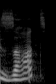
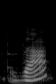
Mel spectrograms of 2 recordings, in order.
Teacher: Oh, in the word that you substituted substituted the voiced th with a z sound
